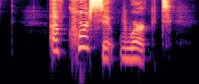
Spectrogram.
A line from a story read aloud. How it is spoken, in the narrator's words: he snaps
